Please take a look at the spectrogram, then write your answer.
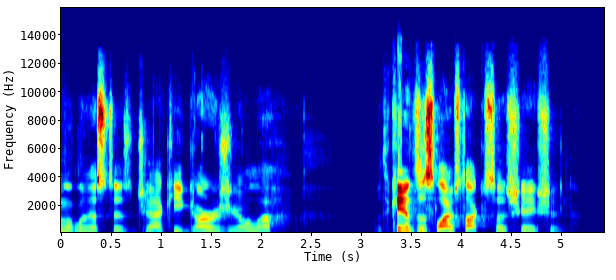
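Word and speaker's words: Garagiola: name very very close G giola so if you're familiar with Joe gariola same pronunciation as the baseball player so that's usually where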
